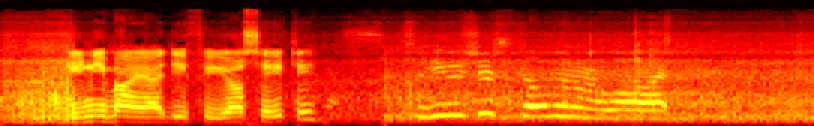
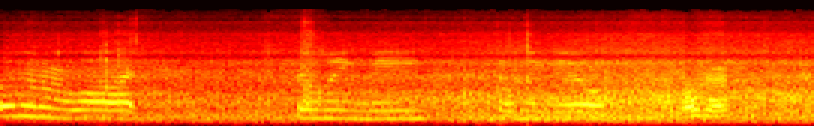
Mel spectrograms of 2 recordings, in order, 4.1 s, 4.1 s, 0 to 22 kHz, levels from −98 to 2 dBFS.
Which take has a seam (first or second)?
first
